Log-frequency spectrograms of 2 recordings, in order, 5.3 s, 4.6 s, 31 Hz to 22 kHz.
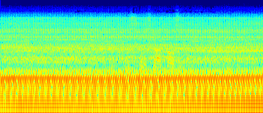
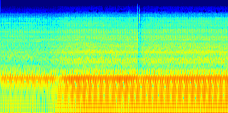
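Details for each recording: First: New Yamaha EF2200iS inverter generator on eco mode, after turning the idle screw in so the stepper motor finds a stop, fixing idle surging: constant steady drone with fixed tone and no rise and fall; normal idle. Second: Brand-new Yamaha EF2200iS inverter generator idling on eco mode after two days' use: engine note steps up and louder as speed hunts, surging but less than before; stepper motor lacked a stop at the idle screw, fixed by turning it 1.5 turns in.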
